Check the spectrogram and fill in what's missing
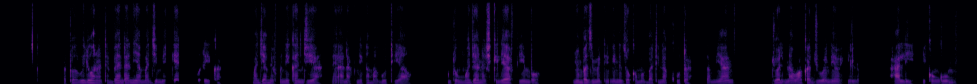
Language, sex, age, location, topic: Swahili, male, 25-35, Kisumu, health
